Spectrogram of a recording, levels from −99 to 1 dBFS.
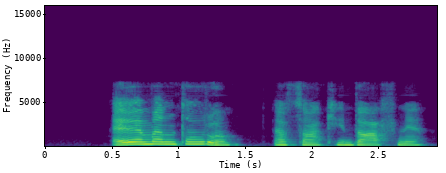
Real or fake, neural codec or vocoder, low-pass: fake; codec, 16 kHz, 1 kbps, FunCodec, trained on LibriTTS, 50 frames a second; 7.2 kHz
